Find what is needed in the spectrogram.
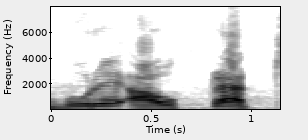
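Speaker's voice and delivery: বুরে আউ ক্র্যাট said as spelt, ending ক্র্যাট; spelling pronunciation. Shown as a demonstration. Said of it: "এটা বলতে হবে". (বানান অনুযায়ী উচ্চারণ: বুরে আউ ক্র্যাট)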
